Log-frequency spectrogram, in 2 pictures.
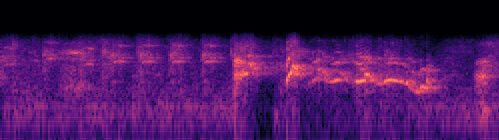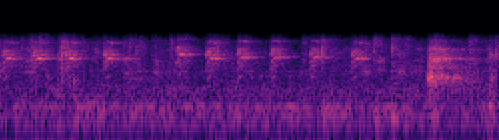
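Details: An excited Cairn Terrier, phone-recorded, gives a rapid run of sharp, high yapping barks, about two per second, with a brief stretch of a man talking partway through before the barking resumes.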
